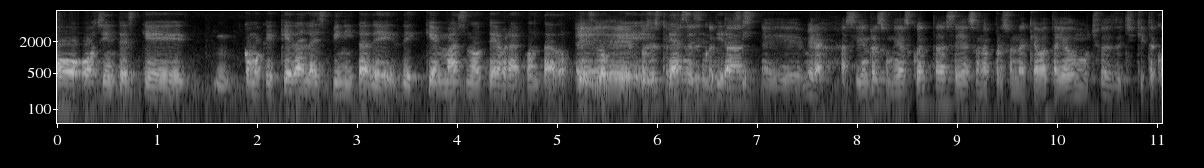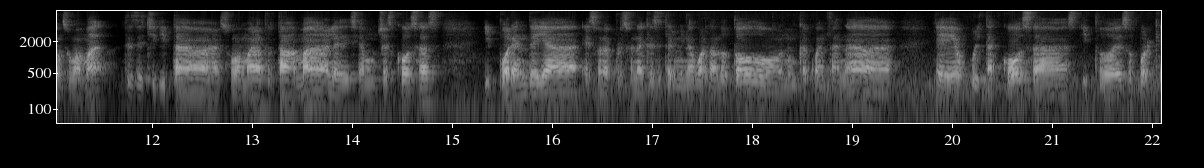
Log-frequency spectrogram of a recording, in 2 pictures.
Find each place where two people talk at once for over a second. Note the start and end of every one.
5.2-6.9

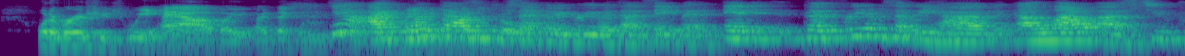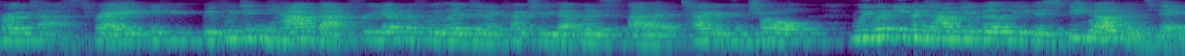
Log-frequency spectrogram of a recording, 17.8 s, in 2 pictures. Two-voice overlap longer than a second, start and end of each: 2.5-4.2

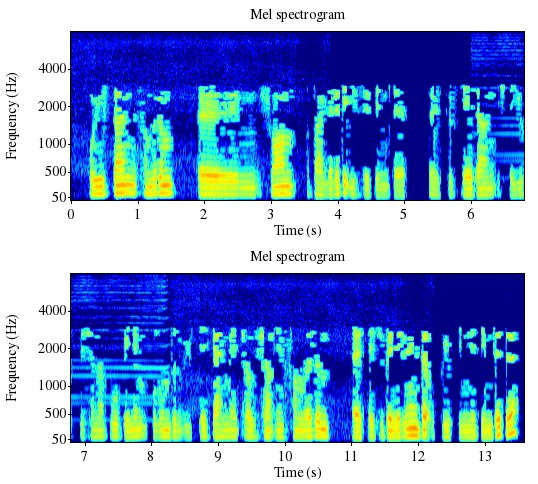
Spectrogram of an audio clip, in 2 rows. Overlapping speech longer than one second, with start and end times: none

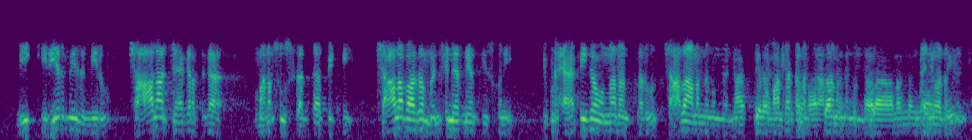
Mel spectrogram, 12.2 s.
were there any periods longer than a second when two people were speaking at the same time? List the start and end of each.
9.2-10.9

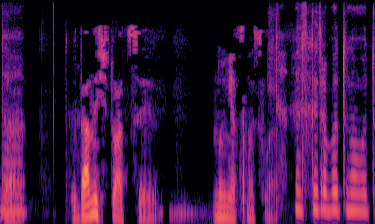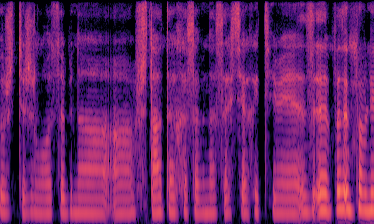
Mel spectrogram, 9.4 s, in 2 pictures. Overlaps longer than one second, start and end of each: none

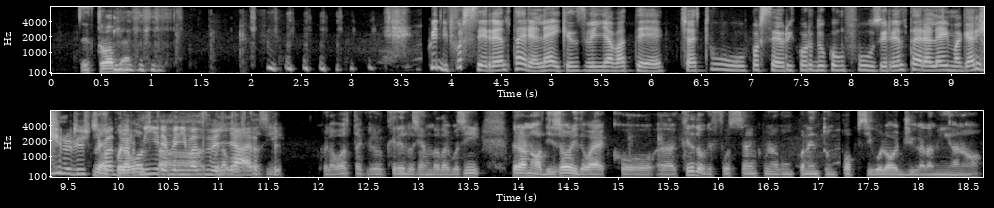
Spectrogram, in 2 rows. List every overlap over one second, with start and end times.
9.8-11.4

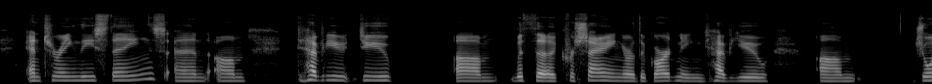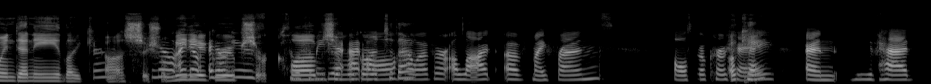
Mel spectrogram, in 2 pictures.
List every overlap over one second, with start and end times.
10.8-13.5

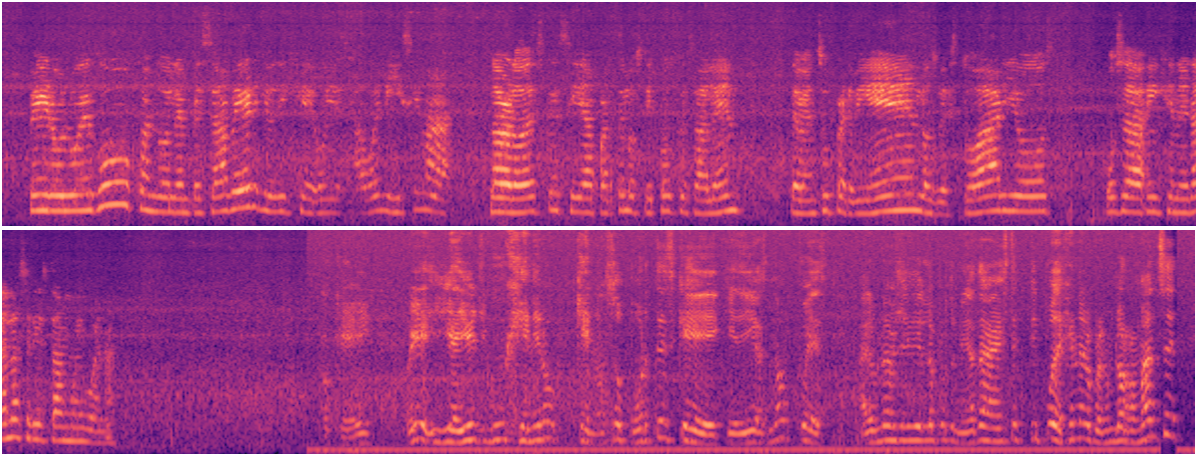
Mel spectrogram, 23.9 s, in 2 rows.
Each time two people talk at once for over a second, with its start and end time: none

